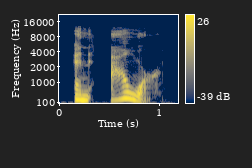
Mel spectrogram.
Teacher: An hour, because the H is silent, so it starts with the vowel sound, ow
